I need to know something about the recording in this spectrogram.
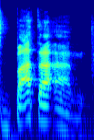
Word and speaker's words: Bataan: And the tour guide, who was fucking gorgeous, came up to me and she was like, okay, darling, it's Bataan.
